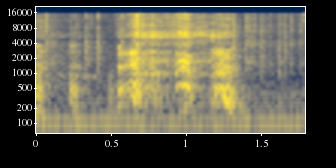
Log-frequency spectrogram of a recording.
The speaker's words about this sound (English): Sorry, I had to cough as I said okay.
